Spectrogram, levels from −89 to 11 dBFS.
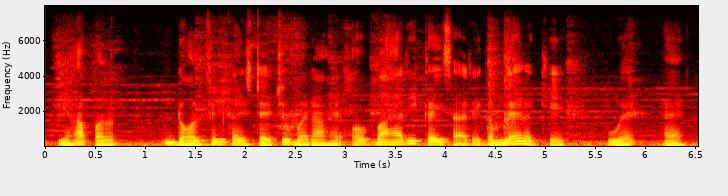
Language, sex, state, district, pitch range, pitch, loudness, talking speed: Hindi, male, Uttar Pradesh, Lucknow, 105-125 Hz, 115 Hz, -17 LUFS, 145 wpm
